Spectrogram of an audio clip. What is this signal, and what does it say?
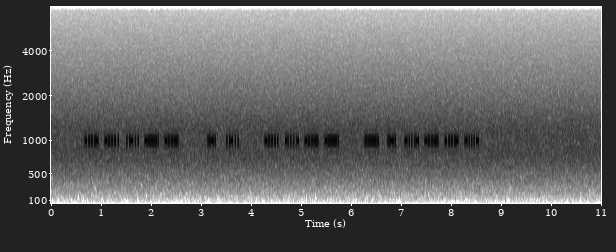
Hellschreiber (Feld-Hell, 122.5 baud), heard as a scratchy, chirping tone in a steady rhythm, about 1000 Hz, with radio static. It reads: AFTER IT PURE SIMRAN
